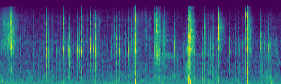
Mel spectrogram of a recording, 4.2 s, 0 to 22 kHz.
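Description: Plastic parts of a Transformers Studio Series 86 Voyager Hot Rod figure clicking and clacking as fingers press its tabs into their slots to lock the car mode together. The clicks are short and irregular, and the two loudest come about two seconds in and just under three seconds in.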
